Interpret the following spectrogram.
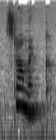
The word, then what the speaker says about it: stomach: Okay, here after C there is letter H and letter H is silent. Echo, echo, stomach, stomach, technology, technology.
